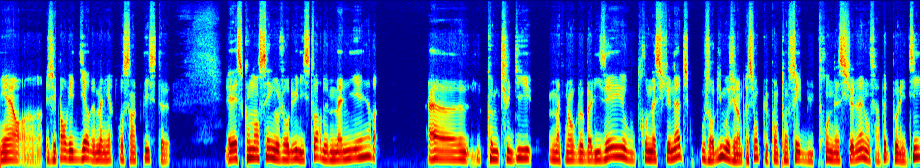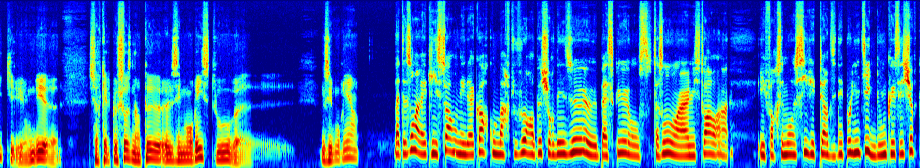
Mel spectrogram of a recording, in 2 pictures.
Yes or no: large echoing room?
no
